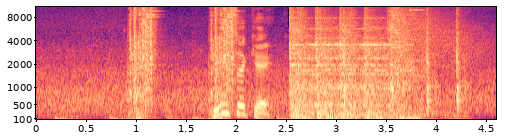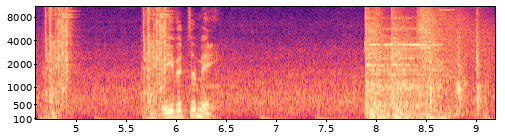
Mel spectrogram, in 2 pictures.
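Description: Game confirmation chimes and whooshes sound as choices are selected.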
